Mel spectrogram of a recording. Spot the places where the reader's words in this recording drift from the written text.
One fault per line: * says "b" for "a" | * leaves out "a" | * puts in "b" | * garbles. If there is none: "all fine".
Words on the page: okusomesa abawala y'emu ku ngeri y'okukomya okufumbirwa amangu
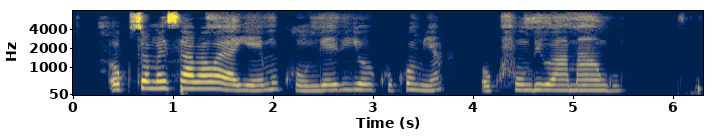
all fine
